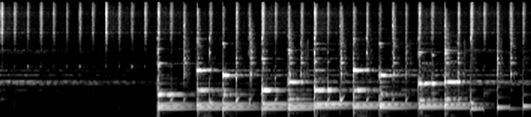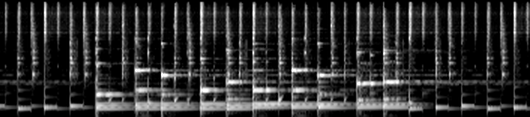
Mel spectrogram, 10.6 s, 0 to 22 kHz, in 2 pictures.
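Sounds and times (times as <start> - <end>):
Oppo A16k phone ringtone: 1.6 - 5.5, 6.5 - 10.5.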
